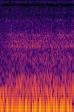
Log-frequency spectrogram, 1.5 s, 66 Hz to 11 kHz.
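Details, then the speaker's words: Triumph TR7 under restoration, engine running in first gear with wheels spinning off load and nobody in the car: steady low rumble, no regular knock; the rhythmic front-right knock appears only on the road under suspension load. "Well, that's it in first, and I cannot hear that regular noise."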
